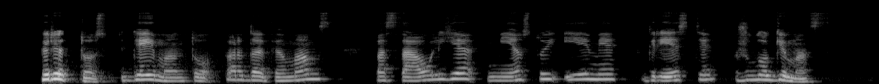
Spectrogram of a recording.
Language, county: Lithuanian, Klaipėda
